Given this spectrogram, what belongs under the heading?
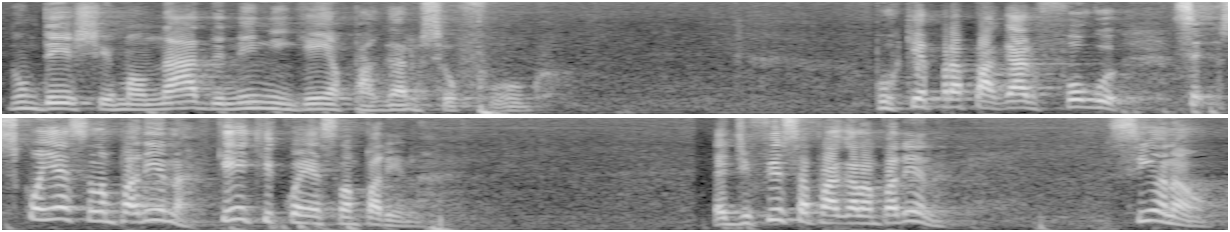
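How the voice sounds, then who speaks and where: A Brazilian woman preaching a sermon who keeps asking the congregation questions and pausing for their answers. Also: on the low side, big pitch swings, darkish tone, slight background noise. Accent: Brazilian Portuguese. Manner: asks the congregation rhetorical questions and leaves gaps for them to answer; fervent and emphatic.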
